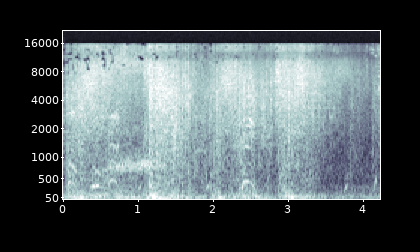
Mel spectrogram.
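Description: Blades slash and strike a creature with heavy, wet thuds.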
